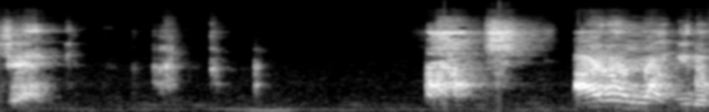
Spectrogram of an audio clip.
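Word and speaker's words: Cenk: And then the guys at TYT, Jenk, especially C N K is how you spell his name, but it's pronounced Jenk.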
